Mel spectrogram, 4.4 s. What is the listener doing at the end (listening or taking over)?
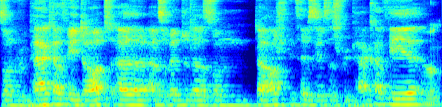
listening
